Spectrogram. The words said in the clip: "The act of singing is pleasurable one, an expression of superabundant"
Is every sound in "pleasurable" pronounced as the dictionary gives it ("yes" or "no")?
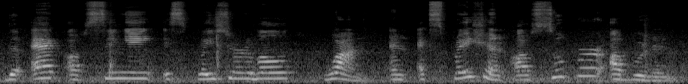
no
